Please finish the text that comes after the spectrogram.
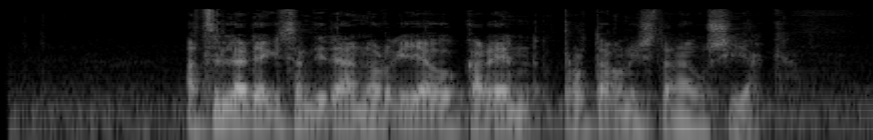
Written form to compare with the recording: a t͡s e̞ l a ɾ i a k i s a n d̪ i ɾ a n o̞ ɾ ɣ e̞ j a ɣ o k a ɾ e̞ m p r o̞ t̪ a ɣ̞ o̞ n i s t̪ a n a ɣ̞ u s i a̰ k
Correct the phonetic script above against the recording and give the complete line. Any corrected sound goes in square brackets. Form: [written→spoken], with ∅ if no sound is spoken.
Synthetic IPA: a t͡s e̞ l a ɾ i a k i s a n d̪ i ɾ a n o̞ ɾ ɣ e̞ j a ɣ o k a ɾ e̞ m p [r→ɾ] o̞ t̪ a ɣ̞ o̞ n i s t̪ a n a ɣ̞ u s i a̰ k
